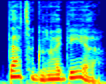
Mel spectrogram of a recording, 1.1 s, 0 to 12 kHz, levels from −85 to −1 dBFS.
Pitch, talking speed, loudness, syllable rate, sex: 145 Hz, 225 wpm, -18 LUFS, 5.8 syllables/s, male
